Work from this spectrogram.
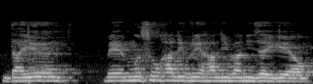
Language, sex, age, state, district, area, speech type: Bodo, male, 45-60, Assam, Chirang, rural, spontaneous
